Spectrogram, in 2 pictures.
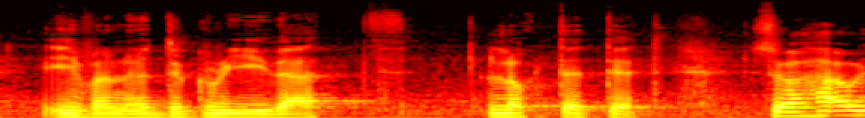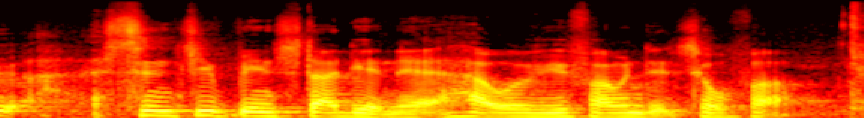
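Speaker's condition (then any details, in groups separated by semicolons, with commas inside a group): Cerebral palsy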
